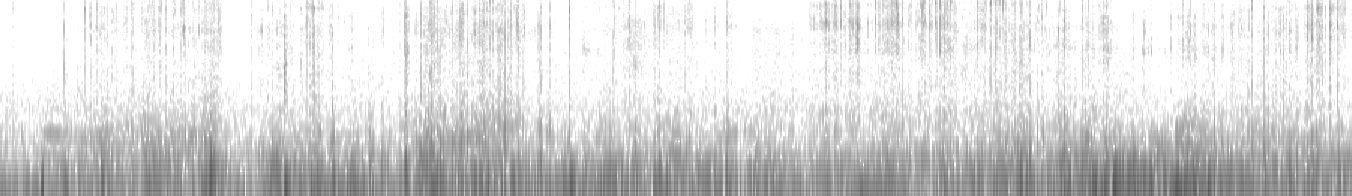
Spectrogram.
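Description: Long acrylic nails scratch the textured surface of a round, palm-sized red polymer foam smiley sponge held in both hands. The result is a steady, close, low-heavy scratching and crinkling with frequent sharp clicks and bright tearing edges. It swells slightly louder toward the end of the nine seconds.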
